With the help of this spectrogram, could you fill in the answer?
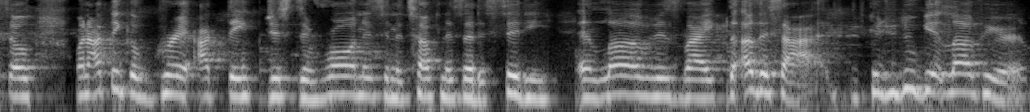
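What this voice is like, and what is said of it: Philadelphia accent. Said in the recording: “the Philly accent that resonates in you is like nobody else ... You sound like Philly.”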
